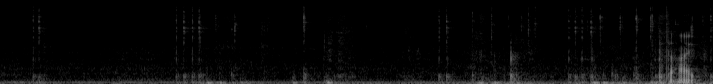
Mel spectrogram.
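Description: Quiet typing of a password on a computer keyboard during a Figma tutorial, bursts of soft key clicks in irregular clusters, heard close and faint against low background hum.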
